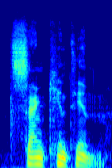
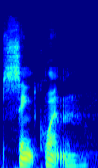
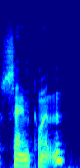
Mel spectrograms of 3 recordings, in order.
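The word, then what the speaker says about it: Saint-Quentin: Uh so where this battle happened was called a place called St. uh Sanentin I think is how it would be pronounced in France in French uh St. Quentin which you wouldn't think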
